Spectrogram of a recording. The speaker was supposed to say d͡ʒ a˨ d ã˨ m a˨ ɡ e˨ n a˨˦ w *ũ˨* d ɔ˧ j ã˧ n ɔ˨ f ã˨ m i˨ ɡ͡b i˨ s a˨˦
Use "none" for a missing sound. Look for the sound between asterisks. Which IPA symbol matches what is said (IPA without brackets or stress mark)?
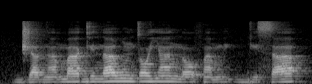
ũ˧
